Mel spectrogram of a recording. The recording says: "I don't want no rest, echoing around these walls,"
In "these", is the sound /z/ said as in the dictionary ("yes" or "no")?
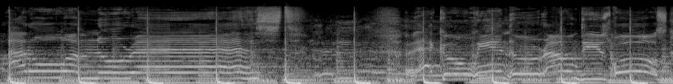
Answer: yes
